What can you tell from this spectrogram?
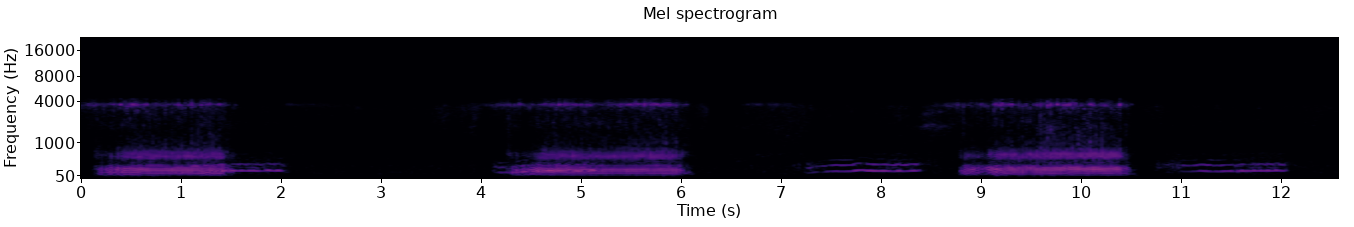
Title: Ruger snoring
